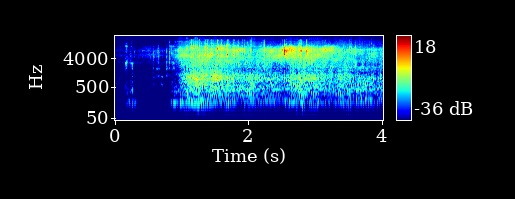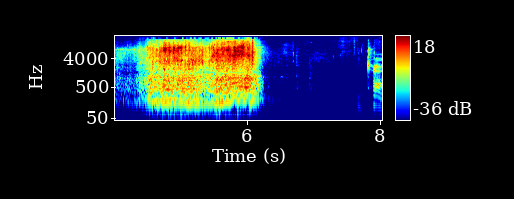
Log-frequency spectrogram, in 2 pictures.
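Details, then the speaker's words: Black & Decker Lawn Hog MM875 electric mulching mower, plugged in on its side: motor spins up into a rough, fluttering whir swelling for seconds, then winds down; broken motor fan missing pieces, to be replaced. "Replace the broken fan. Let's see if we can take a closer look at the broken fan."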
